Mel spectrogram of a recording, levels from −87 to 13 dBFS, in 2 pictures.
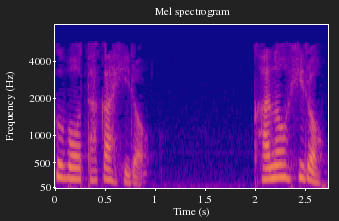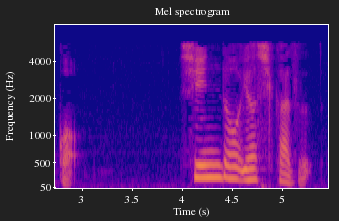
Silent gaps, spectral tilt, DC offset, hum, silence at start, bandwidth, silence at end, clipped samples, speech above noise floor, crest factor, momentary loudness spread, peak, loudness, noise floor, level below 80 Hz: none; -10.5 dB/octave; under 0.1%; none; 0 s; 5.8 kHz; 0.2 s; under 0.1%; 39 dB; 18 dB; 14 LU; -8 dBFS; -25 LUFS; -64 dBFS; -58 dBFS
